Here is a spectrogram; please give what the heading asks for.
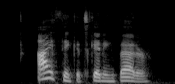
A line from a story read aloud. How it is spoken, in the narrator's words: said Catherine firmly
